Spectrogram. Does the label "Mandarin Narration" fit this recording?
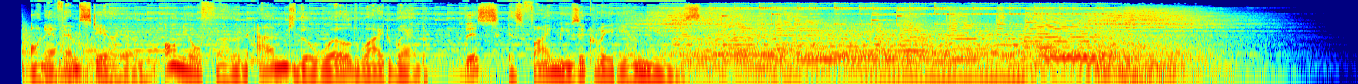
No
